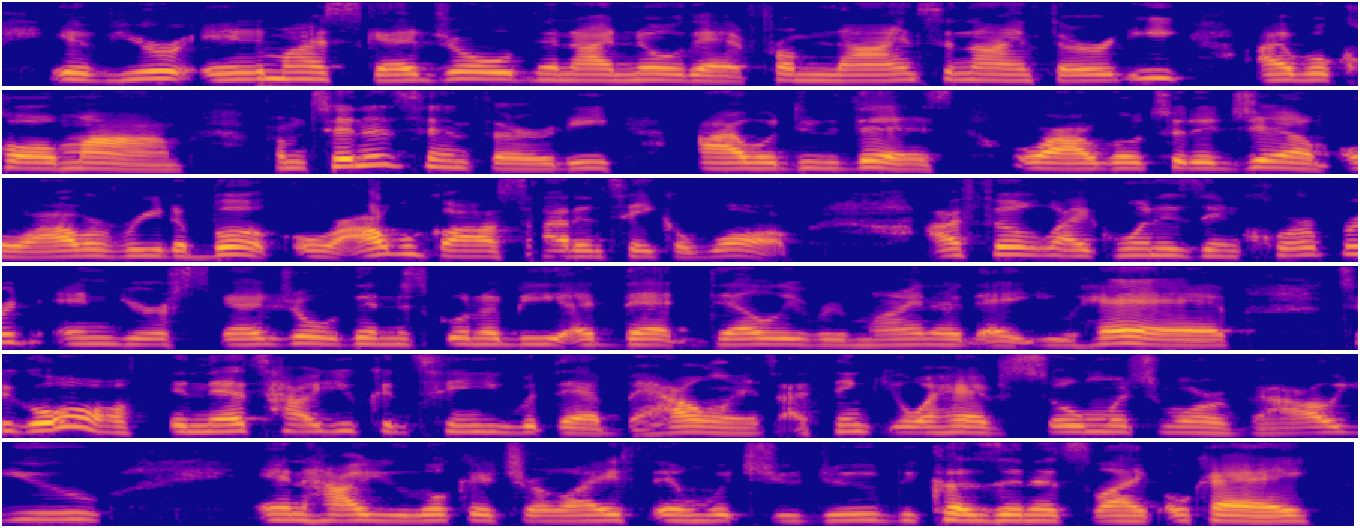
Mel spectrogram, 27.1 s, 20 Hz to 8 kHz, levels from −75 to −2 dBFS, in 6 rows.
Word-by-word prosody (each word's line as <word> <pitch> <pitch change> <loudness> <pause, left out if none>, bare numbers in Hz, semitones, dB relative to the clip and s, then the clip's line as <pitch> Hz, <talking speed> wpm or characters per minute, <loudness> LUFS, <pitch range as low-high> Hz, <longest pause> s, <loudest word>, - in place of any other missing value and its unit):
If 185 -4 0
you're 210 +4 +2
in 195 +1 -1
my 205 -1 +2
schedule, 195 +2 0
then 180 -2 -3
I 175 0 +3
know 175 +1 +1
that 280 - 0
from 175 -2 -2
9 165 +1 +2
to 205 - -7
09:30, 175 +4 -1 0.2
I 175 +1 +2
will 180 +1 -1
call 175 -2 +3
mom. 150 -6 +3 0.2
From 175 0 -6
10 225 +6 +4
to 270 +1 +1
10:30, 175 - -4 0.3
I 165 -1 +6
will 170 0 +1
do 175 +1 -9
this, 155 -5 +2 0.2
or 175 -1 +6
I'll 155 0 +6
go 170 +1 +1
to 165 - -3
the 175 - 0
gym, 170 -1 +2
or 155 -2 0
I 165 - +7
will 180 +1 +1
read 180 +1 -5
a - - 0
book, 215 +8 +3
or 170 - +1
I - - +9
will 235 +2 -4
go 185 -4 +1
outside 165 0 0
and 165 -1 -3
take 160 -1 -7
a - - -6
walk. 180 +5 -2 0.4
I 185 - +2
feel 215 +2 +1
like 180 -2 -2
when 195 +1 -4
it's 190 -3 -5
incorporate 205 +6 -4
in 180 0 -6
your 165 -1 -5
schedule, 170 +3 -3
then 175 0 -3
it's 170 - -10
gonna 175 -2 -2
be 175 +1 -4
a - - 0
that 160 -3 0
daily 165 0 0
reminder 155 +2 -5
that 125 -6 -4
you 150 -1 -11
have 150 -4 +5 0.4
to 210 - -6
go 210 +2 +7
off. 170 - +2
And 185 0 -1
that's 195 +1 +3
how 195 - -1
you 195 +2 -4
continue 185 -2 -8
with 175 - -4
that 145 -3 0
balance. 160 -4 0
I - - -8
think 190 -2 -8
you 165 - -5
will 165 0 +1
have 165 -4 +1
so 180 +6 -2
much 180 -1 -6
more 165 -3 -3
value 170 +7 -4 0.5
in 180 0 +1
how 170 -2 +3
you 160 -2 -1
look 170 +1 -2
at 165 -2 -4
your 155 - -3
life 160 +2 0
and 160 -1 -1
what 165 -1 -6
you 155 - -10
do, 170 +4 -5
because 165 0 +3
then 165 -1 +3
it's 165 -1 -2
like, 150 -1 +1
okay, 155 -3 +5
170 Hz, 225 wpm, -24 LUFS, 160-185 Hz, 0.5 s, I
